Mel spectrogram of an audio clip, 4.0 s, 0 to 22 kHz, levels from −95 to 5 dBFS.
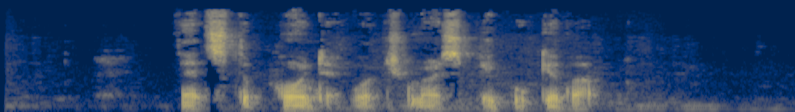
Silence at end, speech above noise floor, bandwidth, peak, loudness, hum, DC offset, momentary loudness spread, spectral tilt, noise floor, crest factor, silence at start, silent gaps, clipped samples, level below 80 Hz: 1 s; 38 dB; 16 kHz; -4 dBFS; -23 LUFS; none; under 0.1%; 13 LU; -2 dB/octave; -63 dBFS; 24 dB; 0.9 s; none; under 0.1%; -62 dBFS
